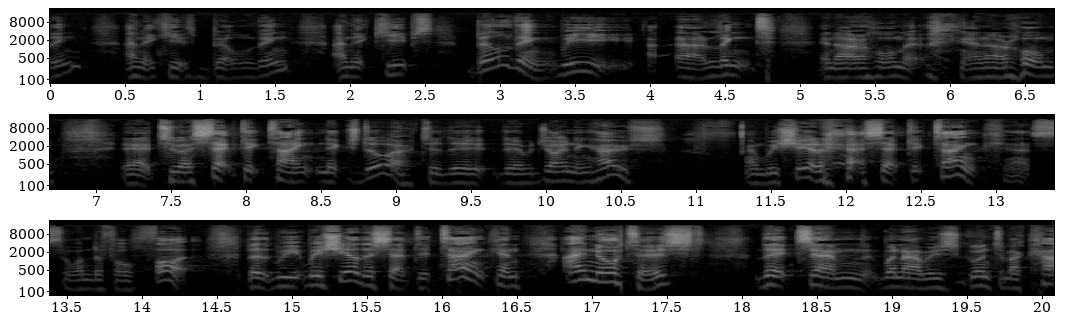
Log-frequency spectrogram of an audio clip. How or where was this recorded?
large echoing room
